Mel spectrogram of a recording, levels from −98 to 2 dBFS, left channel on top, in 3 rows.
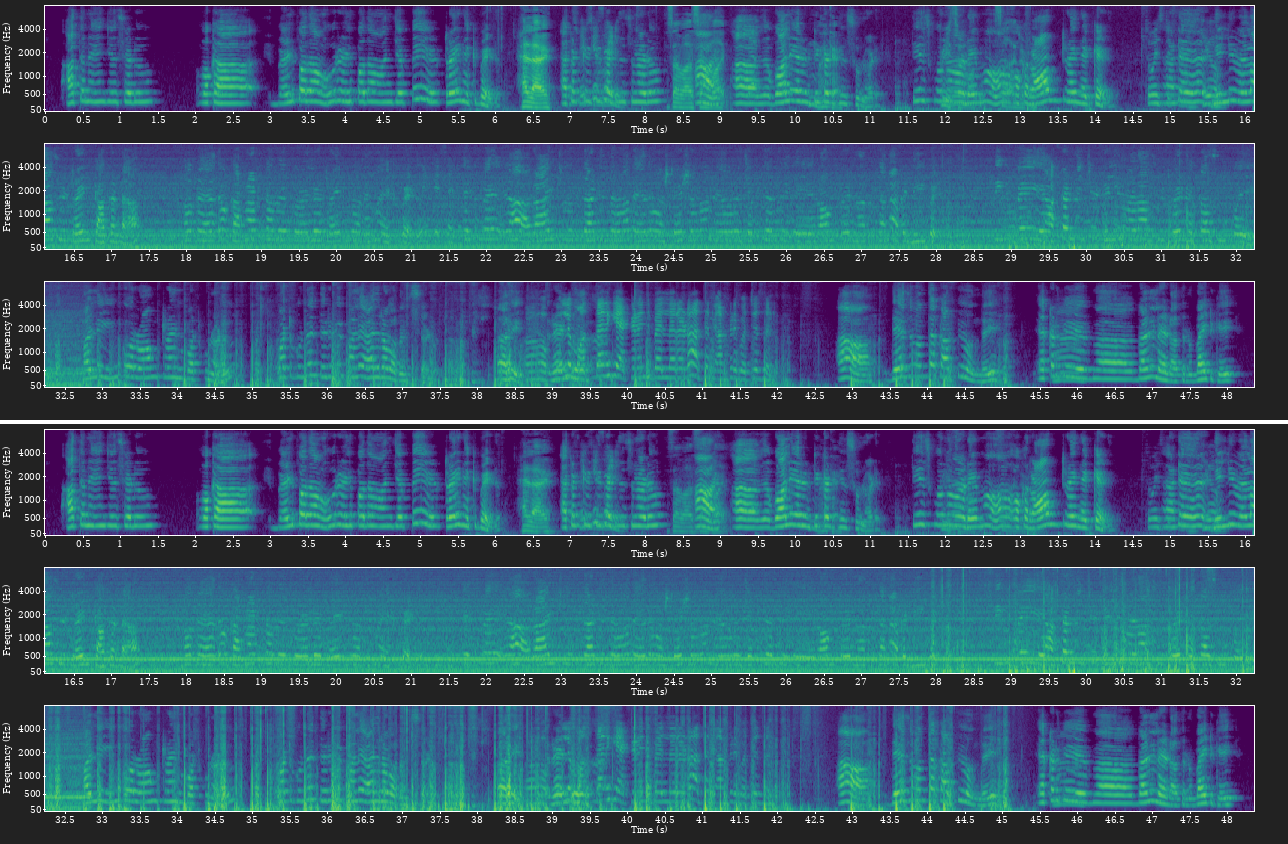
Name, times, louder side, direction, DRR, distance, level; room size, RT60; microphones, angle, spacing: voice 1, 0.3-1.4 2.0-6.1 6.9-8.2 8.7-11.1 11.6-14.2 14.9-17.4 17.9-21.2 21.7-28.2 28.8-32.3 32.7-34.8 35.4-37.5 37.9-38.6 38.9-39.4 42.8-45.0 45.5-48.0, right 2 dB, 10° right, 6 dB, 0.8 m, -31 dB
sound 1, 5.6-8.0 8.3-14.3 14.6-15.7, left 9 dB, 75° left, 0.4 m, -35 dB
voice 2, 7.1-7.7 12.0-12.4 15.4-15.7 21.1-21.9 28.9-29.4 38.6-42.0 45.7-46.1, left 3 dB, 30° left, 7 dB, 0.7 m, -36 dB
sound 2, 16.1-32.9, right 5 dB, 45° right, 0.9 m, -30 dB
Writing, 27.9-44.4 44.7-45.4, right 9 dB, 85° right, 0.3 m, -30 dB
6.8 x 5.4 x 3.4 m, 0.28 s
head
